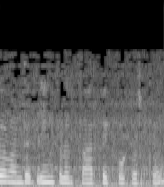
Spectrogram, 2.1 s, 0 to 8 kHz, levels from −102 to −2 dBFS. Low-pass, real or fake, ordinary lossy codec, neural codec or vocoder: 7.2 kHz; fake; MP3, 24 kbps; codec, 24 kHz, 3.1 kbps, DualCodec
